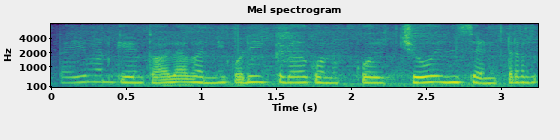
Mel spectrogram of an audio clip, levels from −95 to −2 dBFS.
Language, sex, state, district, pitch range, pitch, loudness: Telugu, female, Andhra Pradesh, Chittoor, 255-275 Hz, 265 Hz, -15 LUFS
